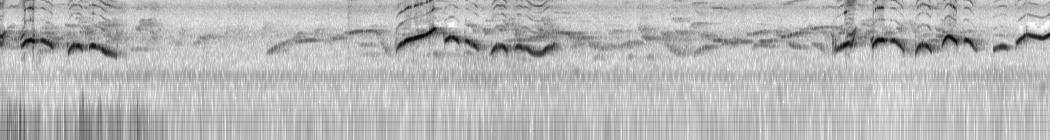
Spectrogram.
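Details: Oriental magpie-robin song used to train pet birds to sing: rich, varied whistled phrases that rise and fall, in bursts of rapid notes separated by quieter pauses, with a low rumble at the start.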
